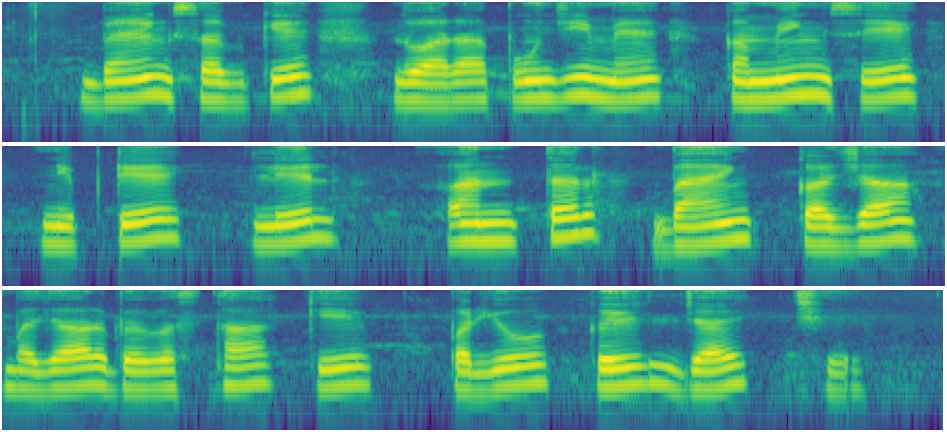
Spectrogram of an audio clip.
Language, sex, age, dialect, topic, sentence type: Magahi, female, 31-35, Western, banking, statement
